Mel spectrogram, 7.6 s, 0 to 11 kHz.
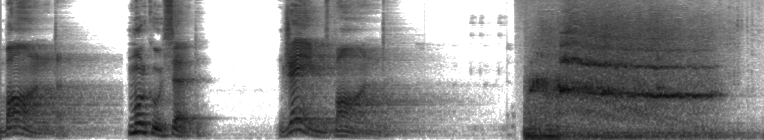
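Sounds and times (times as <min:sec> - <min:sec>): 
speech: 0:00.0 - 0:00.7, 0:01.3 - 0:02.1, 0:02.8 - 0:03.9
truck tires skidding to a stop: 0:05.2 - 0:07.6.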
